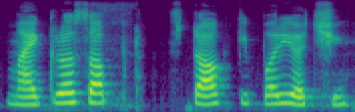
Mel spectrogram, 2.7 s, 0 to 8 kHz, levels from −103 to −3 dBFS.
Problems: background sounds at intervals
